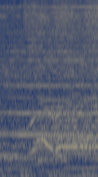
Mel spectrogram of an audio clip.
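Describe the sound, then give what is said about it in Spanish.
An audience shouting and cheering for joy, a dense, loud burst of many voices whooping and yelling together for about a second. “Da gritos de júbilo.”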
